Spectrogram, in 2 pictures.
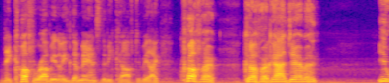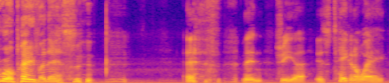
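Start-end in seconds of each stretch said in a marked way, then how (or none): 2.7-7.0 loud, high, outraged wrestler voice; hammed-up shouted demand. Demanding that security cuff her, mock furious shout. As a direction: shout orders in mock fury.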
